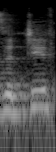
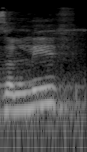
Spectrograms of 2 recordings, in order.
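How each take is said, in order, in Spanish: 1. La consonante del medio es un sonido parecido a la J. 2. La consonante del medio es un sonido L. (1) "pronunciant Azadjif" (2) "no Azadlif"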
